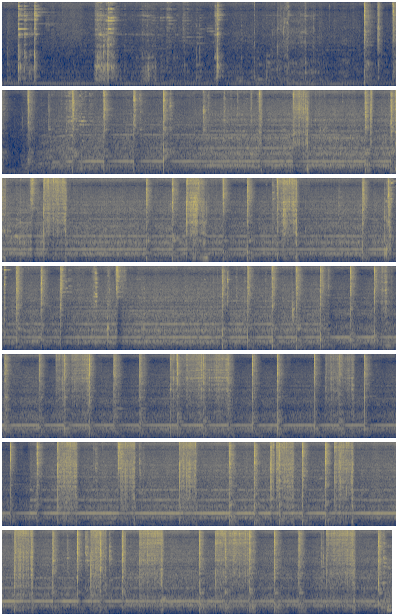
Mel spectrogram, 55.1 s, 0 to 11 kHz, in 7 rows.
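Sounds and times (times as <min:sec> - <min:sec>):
hammer striking metal on anvil: 0:09.2 - 0:12.0, 0:28.0 - 0:37.2, 0:37.8 - 0:39.0, 0:39.6 - 0:40.9, 0:43.9 - 0:46.4, 0:51.2 - 0:53.4
steady hum: 0:09.2 - 0:55.0.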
